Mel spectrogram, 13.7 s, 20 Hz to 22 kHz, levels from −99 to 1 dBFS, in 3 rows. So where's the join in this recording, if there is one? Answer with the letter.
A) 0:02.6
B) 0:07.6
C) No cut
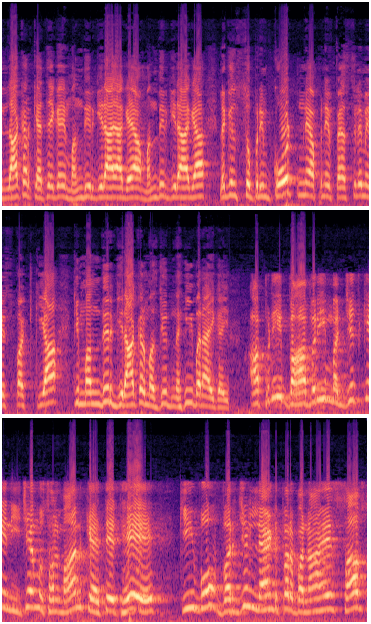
B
